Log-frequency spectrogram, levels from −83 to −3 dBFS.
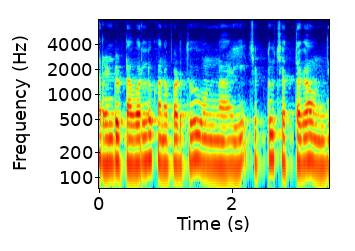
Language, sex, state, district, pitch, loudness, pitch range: Telugu, male, Andhra Pradesh, Visakhapatnam, 150 Hz, -17 LUFS, 145-155 Hz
